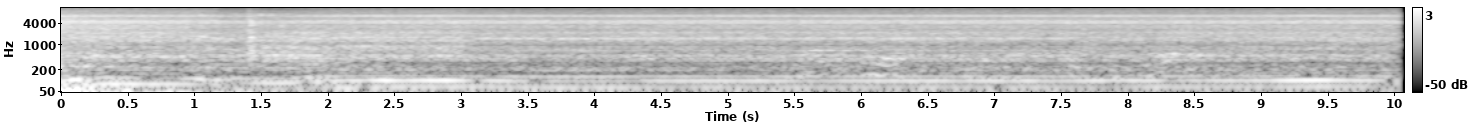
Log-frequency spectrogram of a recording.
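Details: Saab 9-3 Turbo idling after the ignition coils were refitted to cure a slight misfire, with the camera on top of the engine. Steady, even idle hum and smooth low drone with no stumbling or missed beats.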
